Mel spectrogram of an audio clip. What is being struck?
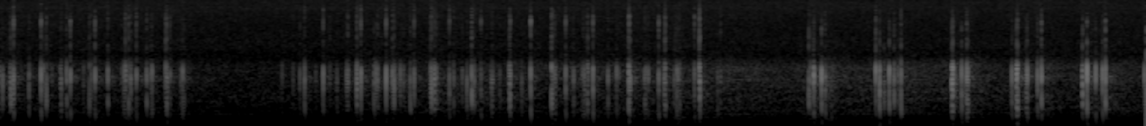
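Patent faux leather wallet.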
